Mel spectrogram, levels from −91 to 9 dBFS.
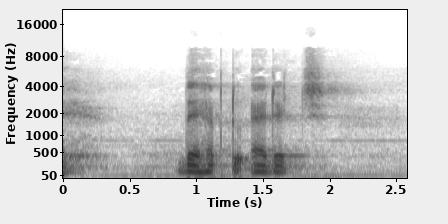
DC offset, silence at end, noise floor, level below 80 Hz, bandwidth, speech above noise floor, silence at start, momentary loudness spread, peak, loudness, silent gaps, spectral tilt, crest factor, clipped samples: under 0.1%; 0.5 s; -46 dBFS; -48 dBFS; 9.6 kHz; 27 dB; 0 s; 18 LU; -2 dBFS; -20 LUFS; none; -6.5 dB/octave; 20 dB; under 0.1%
